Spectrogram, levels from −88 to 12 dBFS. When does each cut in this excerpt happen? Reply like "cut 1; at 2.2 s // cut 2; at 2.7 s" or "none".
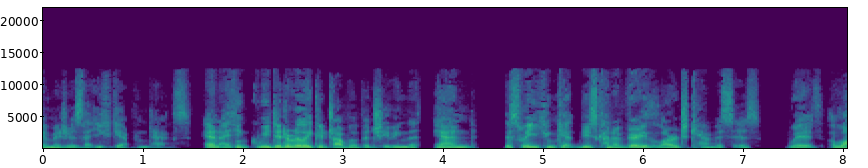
cut 1; at 3.7 s

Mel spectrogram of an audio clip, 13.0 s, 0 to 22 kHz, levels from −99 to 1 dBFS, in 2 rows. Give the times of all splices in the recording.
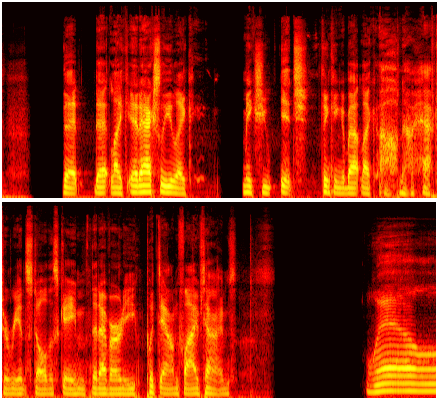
none

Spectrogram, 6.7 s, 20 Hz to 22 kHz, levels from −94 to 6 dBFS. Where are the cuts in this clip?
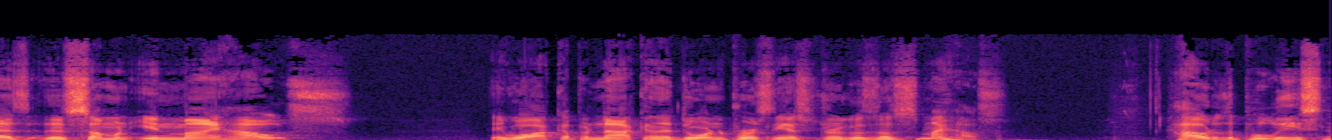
none

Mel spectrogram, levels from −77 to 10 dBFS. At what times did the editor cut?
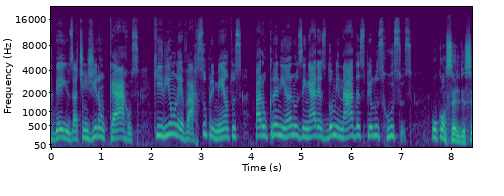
cut 1; at 7.4 s

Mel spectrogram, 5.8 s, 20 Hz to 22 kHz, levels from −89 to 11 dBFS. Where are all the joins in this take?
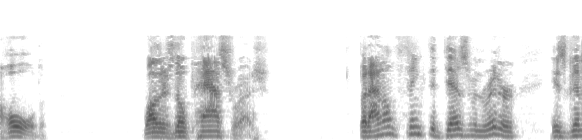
cut 1; at 3.5 s

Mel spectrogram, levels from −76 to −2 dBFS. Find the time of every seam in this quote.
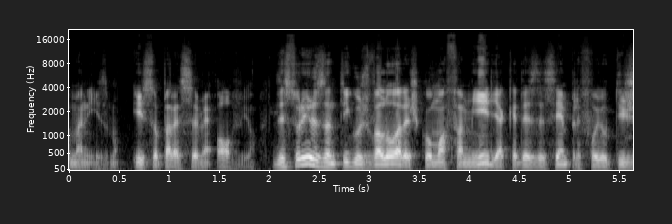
cut 1; at 2.0 s

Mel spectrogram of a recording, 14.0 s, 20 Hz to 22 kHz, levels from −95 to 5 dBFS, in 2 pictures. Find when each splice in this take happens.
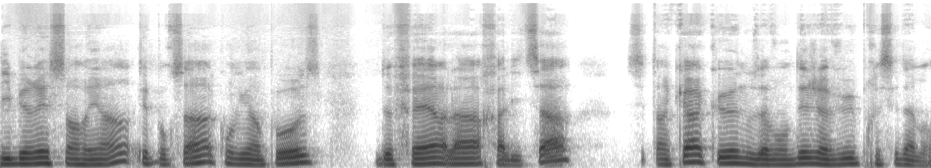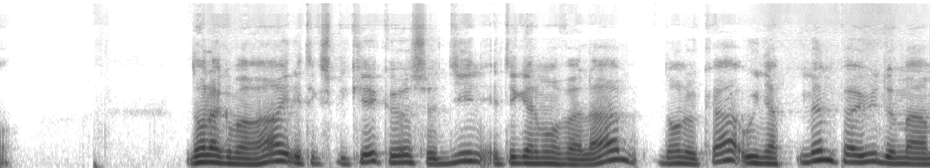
cut 1; at 1.0 s

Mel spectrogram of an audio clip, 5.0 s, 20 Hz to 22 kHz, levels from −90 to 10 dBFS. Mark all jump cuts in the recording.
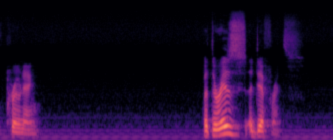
none

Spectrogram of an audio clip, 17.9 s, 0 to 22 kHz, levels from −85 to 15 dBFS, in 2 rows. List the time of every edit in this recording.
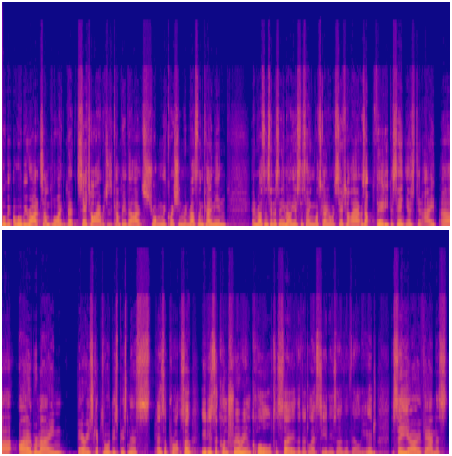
cut 1; at 8.7 s // cut 2; at 12.0 s // cut 3; at 16.7 s

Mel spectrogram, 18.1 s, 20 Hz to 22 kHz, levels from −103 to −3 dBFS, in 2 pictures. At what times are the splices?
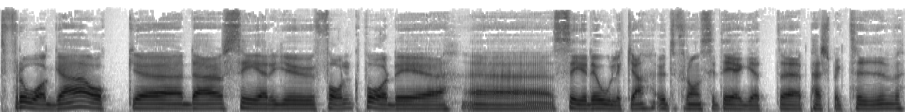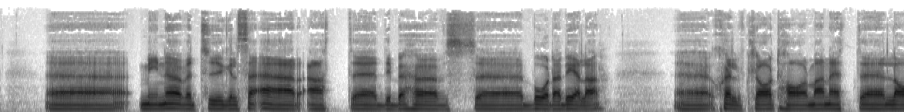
none

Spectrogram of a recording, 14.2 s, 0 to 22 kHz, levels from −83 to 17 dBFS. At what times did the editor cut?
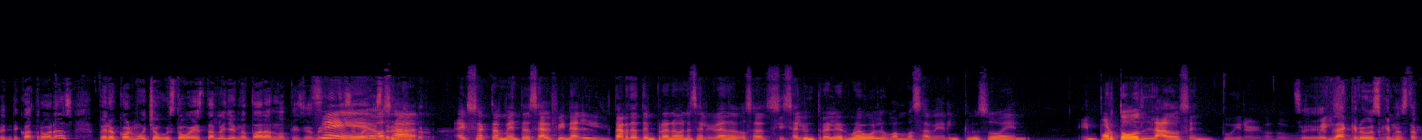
none

